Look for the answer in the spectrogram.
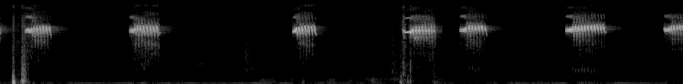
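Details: Oriental magpie-robin chick calls serving as a lure for the parents: seven scratchy, buzzing rasps come at uneven intervals. A faint low hum sits underneath, and there is a brief knock at the start.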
